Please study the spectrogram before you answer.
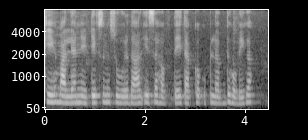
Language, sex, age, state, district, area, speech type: Punjabi, female, 18-30, Punjab, Shaheed Bhagat Singh Nagar, rural, read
